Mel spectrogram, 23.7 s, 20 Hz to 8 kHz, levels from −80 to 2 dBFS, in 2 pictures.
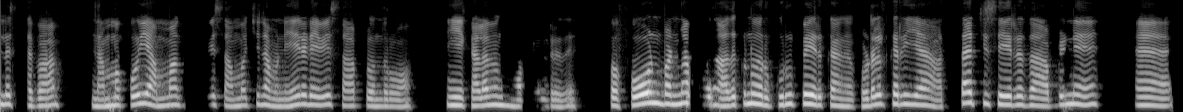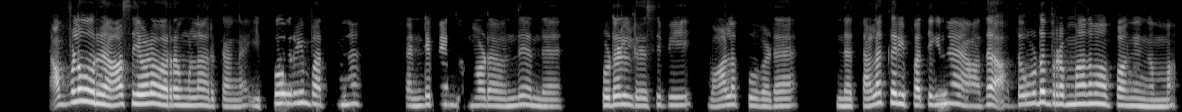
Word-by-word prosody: இல்ல 240 Hz, 0 st, +1 dB
சித்தப்பா 195 Hz, 0 st, -3 dB, 0.5 s
நாம் 195 Hz, +4 st, +1 dB
போய் 250 Hz, +3 st, +4 dB
அம்மா 205 Hz, +4 st, 0 dB, 0.3 s
போய் 225 Hz, -1 st, -9 dB
சமைத்து 200 Hz, +5 st, -4 dB
நாம் 185 Hz, -4 st, -1 dB
நேரடியாகவே 230 Hz, +2 st, +1 dB
சாப்பிட்டுட்டு 195 Hz, -1 st, -4 dB
வந்துடுவோம், 180 Hz, -1 st, -4 dB, 0.4 s
நீங்க 215 Hz, -1 st, +3 dB
கிளம்புங்க 210 Hz, -1 st, +1 dB
அப்படின்னு 185 Hz, 0 st, -18 dB
சொல்து. 175 Hz, +2 st, -5 dB, 0.3 s
இப்போ 200 Hz, -, 0 dB, 0.2 s
போன் 260 Hz, +5 st, +8 dB
பண்ணினால் 250 Hz, +2 st, +3 dB
போதும், 220 Hz, -2 st, -3 dB
அதுக்குன்னு 230 Hz, +6 st, +2 dB
ஒரு 205 Hz, -, 0 dB
குருப்பே 245 Hz, +2 st, +3 dB
இருக்காங்க. 210 Hz, -4 st, -1 dB
குடல் 225 Hz, +5 st, +1 dB
கறியா? 240 Hz, -2 st, +2 dB, 0.2 s
அத்தாச்சி 265 Hz, +9 st, -1 dB
செய்றதா? 225 Hz, -2 st, +2 dB
அப்படின்னு. 235 Hz, +5 st, 0 dB, 1.6 s
அவ்வளவு 300 Hz, +6 st, +5 dB
ஒரு 255 Hz, -, +6 dB
ஆசையோடு 250 Hz, +1 st, +5 dB
வருவங்கல்லாம் 215 Hz, -1 st, +1 dB
இருக்காங்க. 180 Hz, -2 st, -6 dB, 0.2 s
இப்போ 190 Hz, +7 st, -4 dB
வரையிலும் 265 Hz, 0 st, 0 dB
பாத்தீவ்கனா, 230 Hz, +1 st, -4 dB, 0.5 s
கண்டிப்பா 220 Hz, +4 st, -4 dB
இந்த 215 Hz, -, -9 dB
அம்மாவுடைய 205 Hz, 0 st, -3 dB
வந்து 205 Hz, +4 st, -2 dB
அந்த 185 Hz, -2 st, -2 dB, 0.6 s
குடல் 230 Hz, +2 st, +3 dB
ரெசெப்பி 215 Hz, +2 st, -5 dB, 0.3 s
வாழைப்பூ 210 Hz, +3 st, -3 dB
வடை, 185 Hz, +1 st, -3 dB, 0.5 s
இந்தத் 190 Hz, 0 st, -2 dB
தலைக்கறி 260 Hz, +3 st, +2 dB
பாத்தீங்கனா, 230 Hz, +4 st, 0 dB, 0.2 s
அத 185 Hz, -, -8 dB, 0.2 s
அதவிடப் 250 Hz, +7 st, +1 dB
பிரமாதமா 250 Hz, +1 st, +3 dB
வைப்பாங்க 215 Hz, -3 st, -1 dB
எங்க 175 Hz, -1 st, -1 dB
அம்மா. 180 Hz, +1 st, -1 dB
220 Hz, 135 wpm, -19 LUFS, 195-240 Hz, 1.6 s, போன்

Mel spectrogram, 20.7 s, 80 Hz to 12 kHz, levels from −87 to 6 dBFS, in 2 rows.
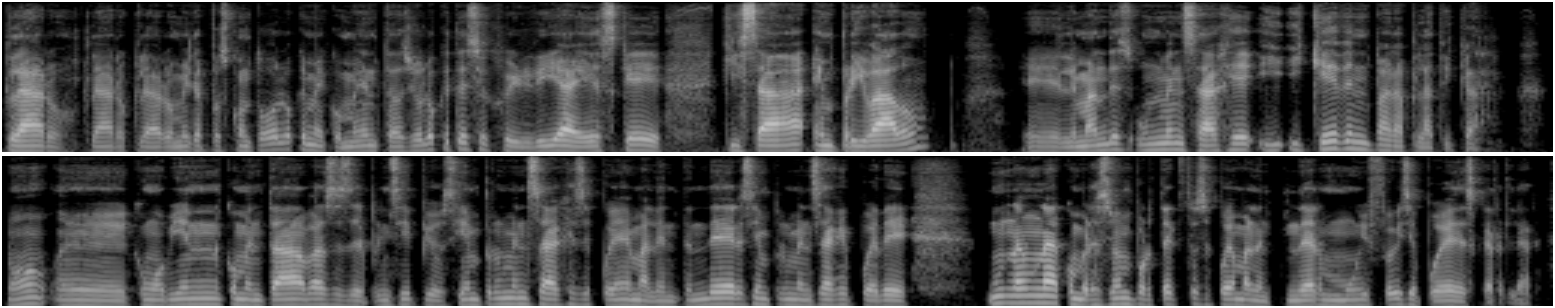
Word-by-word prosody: Claro, 115 Hz, -5 st, +3 dB
claro, 105 Hz, 0 st, -5 dB
claro. 100 Hz, 0 st, -4 dB
Mira, 110 Hz, +2 st, -5 dB
pues, 115 Hz, -, -4 dB
con 115 Hz, -2 st, -7 dB
todo 130 Hz, +3 st, -5 dB
lo 150 Hz, +1 st, -7 dB
que -, -, -6 dB
me 115 Hz, -4 st, -6 dB
comentas, 105 Hz, 0 st, -6 dB
yo 115 Hz, +2 st, -4 dB
lo 145 Hz, -, -4 dB
que -, -, -7 dB
te 150 Hz, -, -3 dB
sugeriría 115 Hz, -4 st, +2 dB
es 110 Hz, +1 st, +3 dB
que 125 Hz, -4 st, -1 dB, 0.4 s
quizá 120 Hz, +2 st, +9 dB
en 120 Hz, 0 st, -1 dB
privado, 120 Hz, -, +4 dB, 0.6 s
eh, 105 Hz, 0 st, -7 dB
le 100 Hz, +1 st, -3 dB
mandes 125 Hz, +6 st, 0 dB
un 135 Hz, +2 st, -6 dB
mensaje 140 Hz, -1 st, +3 dB
y 125 Hz, +1 st, -8 dB
y 135 Hz, -, -6 dB
queden 160 Hz, +1 st, +1 dB
para 120 Hz, -4 st, -3 dB
platicar, 95 Hz, -2 st, -8 dB, 0.5 s
¿no?, 135 Hz, +4 st, -5 dB
eh, 110 Hz, -2 st, -4 dB
como 115 Hz, -1 st, -6 dB
bien 125 Hz, +2 st, -3 dB
comentabas 120 Hz, 0 st, +1 dB
desde 110 Hz, -1 st, -1 dB
el 105 Hz, -, -6 dB
principio, 110 Hz, +1 st, -3 dB
siempre 120 Hz, +4 st, -4 dB
un 130 Hz, -, -5 dB
mensaje 130 Hz, -2 st, +3 dB
se 120 Hz, 0 st, -2 dB
puede 115 Hz, 0 st, -3 dB
malentender, 115 Hz, +5 st, -1 dB
siempre 125 Hz, -3 st, -1 dB
un 120 Hz, -, -7 dB
mensaje 120 Hz, +1 st, 0 dB
puede 110 Hz, -2 st, -2 dB, 0.5 s
una 160 Hz, +1 st, +2 dB
una 160 Hz, -1 st, +6 dB
conversación 125 Hz, +2 st, 0 dB
por -, -, -6 dB
texto 130 Hz, +1 st, -5 dB
se 115 Hz, -3 st, -1 dB
puede 120 Hz, +2 st, -1 dB
malentender 110 Hz, -1 st, -1 dB
muy 110 Hz, +1 st, -7 dB
feo 125 Hz, +3 st, -5 dB
y -, -, -5 dB
se -, -, -1 dB
puede 105 Hz, 0 st, 0 dB
descarrilar. 95 Hz, -, -5 dB
120 Hz, 185 wpm, -26 LUFS, 110-130 Hz, 0.6 s, quizá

